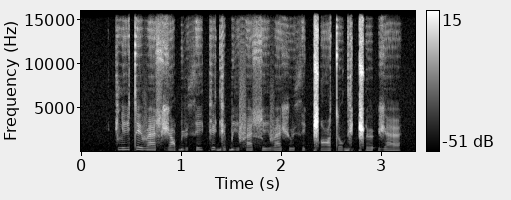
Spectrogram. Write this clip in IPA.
klite βæɬʒɑɓy θikeɡe ɓifæ ɬiβæʃyθi ǁɑtoɡe ǁøʔʒæ

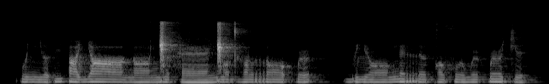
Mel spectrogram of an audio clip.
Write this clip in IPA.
k͡pʊɲəʔi ʔɑʎɑːŋɑː ŋ͡ǁəhæːŋ͡ǁɔ dʱə˞lˠrɔːʔk͡pə˞ | bɪlʲɔːŋɛ rəɡɔ χʷə˞wə˞k͡pə˞cɪ

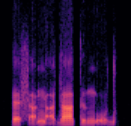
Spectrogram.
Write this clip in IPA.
ɛsa̰ŋa̰d a t̪ʉŋo̰d

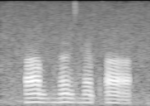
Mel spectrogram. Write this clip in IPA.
ã bʱə̃ dʱɛ̃pʼã

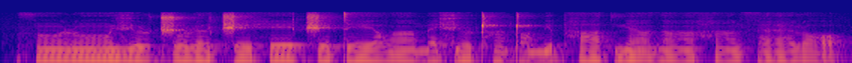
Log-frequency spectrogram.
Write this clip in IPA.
θõːɭõː vʲoɭd͡ʒoɭə t͡ʃeheː t͡ʃeteːlˠ ãːmɛfʲoʈʰã ʈɒmʲəbhaːtmʲãː ðãːhãːɭθæːɭ ɒ

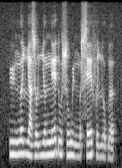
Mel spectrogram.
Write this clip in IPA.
y ŋəʎazʊ ʎə ŋeɗu suwyŋʊ sefə ʎʊɓə

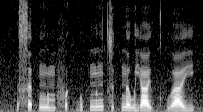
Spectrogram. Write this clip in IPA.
sɐ˧t̚ŋɐ˨˧m fɐ˧k̚uː˨˥p̚ n̪ʊ˥ŋt͡sɵ˨˥t̚n̪ɐ˧wjaː˨˧j kʷʰaː˨˥j

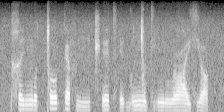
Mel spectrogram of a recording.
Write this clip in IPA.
χiːŋo ǀoːkæfiː t͡ʃʼet͡sʼe ɡuŋ͡ǀutʲeŋuː ʕe sʲɒ

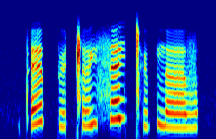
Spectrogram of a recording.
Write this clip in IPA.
tʼɛ˧˥˧pːʏ˨˥ ǁɘ˧˥˧j sɛ˥jǀʰʏ˨˥p nɜ˧v

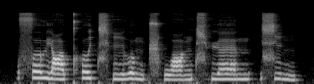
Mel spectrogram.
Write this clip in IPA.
sɤ˥ljɑ˧˥ʊ̯kʰɤ˥ t͡ɕʰi˧˥lʊ˥˩ŋ ʈ͡ʂʰwɑ˧˥ŋt͡ɕʰɥɛ˥n | ɕi˥˩ŋ

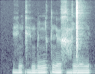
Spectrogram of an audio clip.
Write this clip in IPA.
e̤n ke̤mbə ɲək nø xa̤ŋ͡ǀen

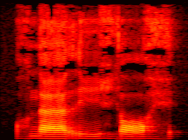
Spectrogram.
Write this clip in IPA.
ɔ̤˧næː˧˩˧riː˧˩˧ɦi̤˧ ɾɔː˧˩˧ɦe̤˧˩˧

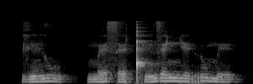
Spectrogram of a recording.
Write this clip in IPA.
ɣẽ˩˥ɣu˥˩ | mɛ˩˥ sɛ˩˥ǃʰẽ˩˥zɛ˥ ɲe˥˩ru˥me˧

